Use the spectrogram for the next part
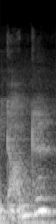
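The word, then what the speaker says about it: dod (דוד): to oblubieniec albo umiłowany, ukochany w języku hebrajskim brzmi dod, a pisze się D-W-D, czyli tak samo jak imię Dawida. Tylko to W z odpowiednim znakiem punkcyjnym czyta się wtedy jako O, czyli o Mesjasz będzie pochodził z domu Dawida i to mamy taką aluzję, że on jest oblubieńcem.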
